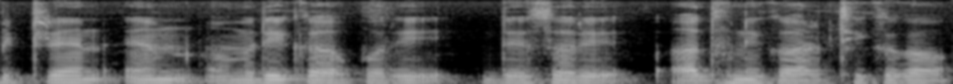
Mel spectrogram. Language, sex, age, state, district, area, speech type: Odia, male, 30-45, Odisha, Nuapada, urban, spontaneous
